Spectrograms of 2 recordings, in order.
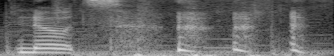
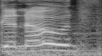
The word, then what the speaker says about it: notes: There are notes. They're notes, not gnotes.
